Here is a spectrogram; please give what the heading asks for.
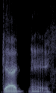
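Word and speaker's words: Gagne: teams sorry is it is that not how you say his name I think it might be I think it's actually gagy Greg gagy sorry I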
